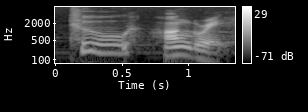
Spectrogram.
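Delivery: ordinary talk, nothing marked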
